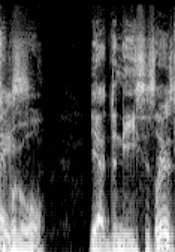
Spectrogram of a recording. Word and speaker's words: Denise: say like standard normal white people names, but pronouncing it as if it was like all right, D Nice. Typical. Yeah, Denise is Where's like D Nice.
